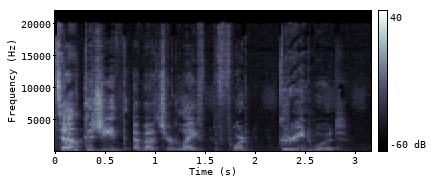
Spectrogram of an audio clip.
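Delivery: bad, put-on, vaguely Russian accent. Voicing a Khajiit's dialogue after apologizing for it: terrible Khajiit voice. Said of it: "I have a really terrible Khajiit voice".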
